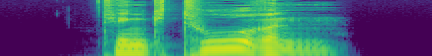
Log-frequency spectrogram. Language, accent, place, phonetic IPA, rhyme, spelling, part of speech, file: German, Germany, Berlin, [tɪŋkˈtuːʁən], -uːʁən, Tinkturen, noun, De-Tinkturen.ogg
- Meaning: plural of Tinktur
